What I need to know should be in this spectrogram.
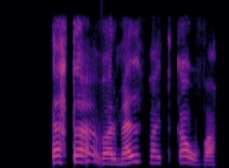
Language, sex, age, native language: Icelandic, male, 10, Icelandic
